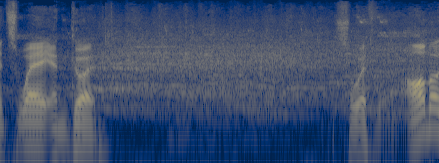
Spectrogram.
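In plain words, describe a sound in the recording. A crowd in a large echoing gym cheers loudly.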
